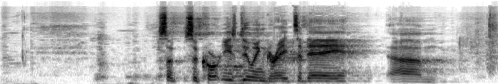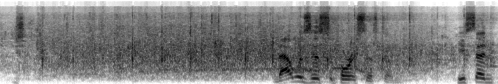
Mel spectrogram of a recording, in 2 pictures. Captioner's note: applause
